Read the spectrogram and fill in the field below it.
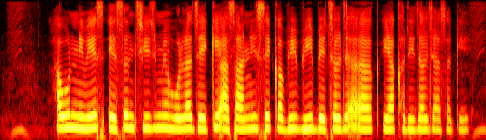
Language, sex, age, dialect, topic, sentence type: Bhojpuri, female, 18-24, Western, banking, statement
